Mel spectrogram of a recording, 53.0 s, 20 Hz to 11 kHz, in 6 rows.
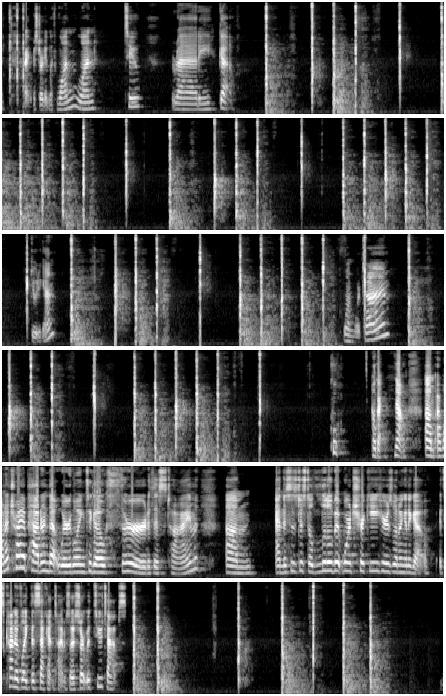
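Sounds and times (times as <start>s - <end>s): hand claps: 13.1s - 13.5s.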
